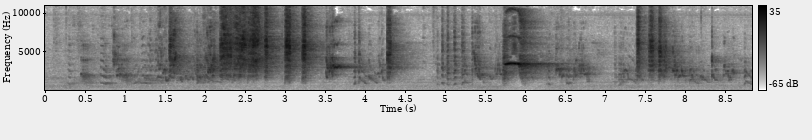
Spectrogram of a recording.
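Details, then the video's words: Budgies chirp busily in a dense, overlapping chatter of short high squeaks, buzzy warbles and sharp tweets, with a few louder piercing whistled notes breaking out near the six-second mark. "Budgies Chirping sound"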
